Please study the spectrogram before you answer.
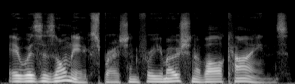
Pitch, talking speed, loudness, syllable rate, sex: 120 Hz, 205 wpm, -17 LUFS, 5.4 syllables/s, male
